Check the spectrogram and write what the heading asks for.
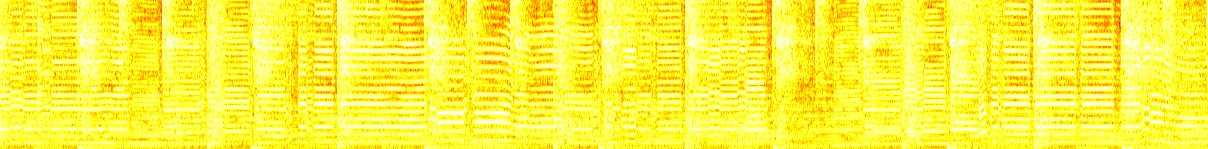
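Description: Instrumental passage of an Albanian folk song: a reed wind instrument plays an ornamented, gliding melody over a steady beat.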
